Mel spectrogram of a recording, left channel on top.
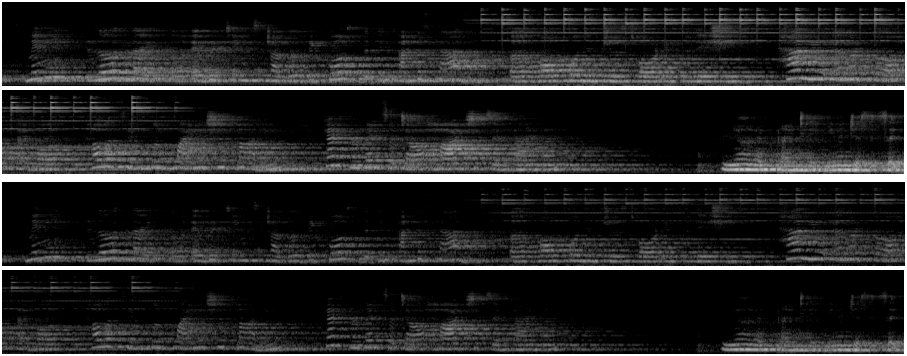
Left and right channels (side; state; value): right; quieter; 9.1 dB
